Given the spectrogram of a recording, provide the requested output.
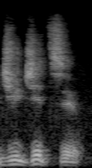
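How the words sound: It is said with an English pronunciation. "what we say jujitsu in English"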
